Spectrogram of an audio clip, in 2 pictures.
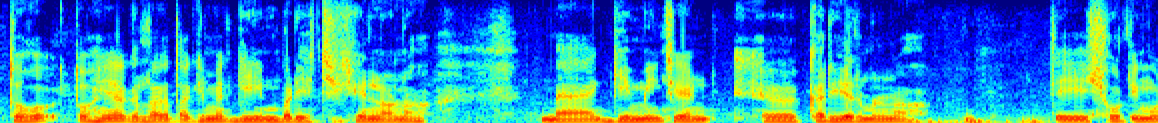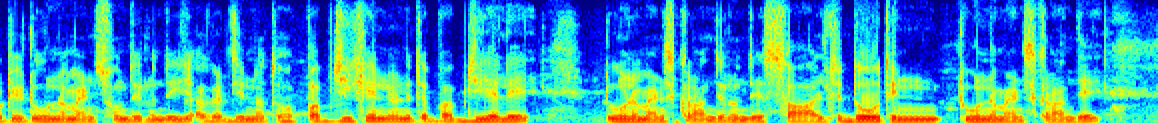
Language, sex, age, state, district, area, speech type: Dogri, male, 18-30, Jammu and Kashmir, Samba, urban, spontaneous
